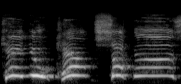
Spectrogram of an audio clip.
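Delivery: rally the gangs like Cyrus; high, rousing imitation of the gang leader; Cyrus's voice. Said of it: "He had a very".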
